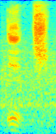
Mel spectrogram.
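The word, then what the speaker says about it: ichi: six is rock and the number one is pronounced itch one two and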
